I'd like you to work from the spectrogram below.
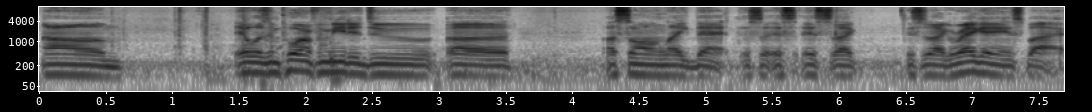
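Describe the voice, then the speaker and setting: A man of fairly low pitch with fairly even intonation and long, frequent pauses, over noticeable background noise. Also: fairly slow pace. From Caribbean family, parents from Grenada. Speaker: musician. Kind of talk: casual interview chat. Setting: in a car.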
